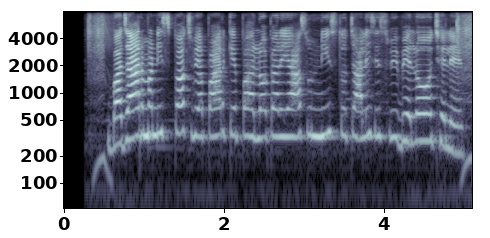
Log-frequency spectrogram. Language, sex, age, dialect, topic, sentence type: Maithili, female, 18-24, Angika, banking, statement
